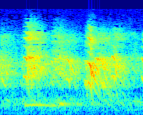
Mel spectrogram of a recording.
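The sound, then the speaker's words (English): Jackdaw calls: three short, sharp, high 'chack' notes repeated in quick succession, clear, with no talking. “here are calls which you may well hear outside your house or your allotment. First, the jackdaw.”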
